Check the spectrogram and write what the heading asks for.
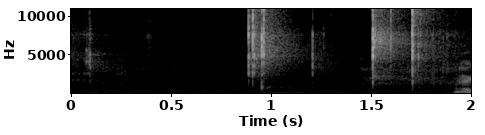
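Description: Thin plastic protective film being peeled off the end of a 26650 lithium-ion battery cell: a short crinkle just under a second in and a couple of sharp clicks about a second and a half in.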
